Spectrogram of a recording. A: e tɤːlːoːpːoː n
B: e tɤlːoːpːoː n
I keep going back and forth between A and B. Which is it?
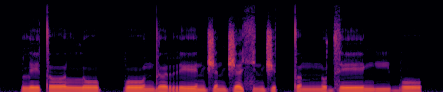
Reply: A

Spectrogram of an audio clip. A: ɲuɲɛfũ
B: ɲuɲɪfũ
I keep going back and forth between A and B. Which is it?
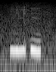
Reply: B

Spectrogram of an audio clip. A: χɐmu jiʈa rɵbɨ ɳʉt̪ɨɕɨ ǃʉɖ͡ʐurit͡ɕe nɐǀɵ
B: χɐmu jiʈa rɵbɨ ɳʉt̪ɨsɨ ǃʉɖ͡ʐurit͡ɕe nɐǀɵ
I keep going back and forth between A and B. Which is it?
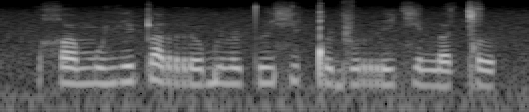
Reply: A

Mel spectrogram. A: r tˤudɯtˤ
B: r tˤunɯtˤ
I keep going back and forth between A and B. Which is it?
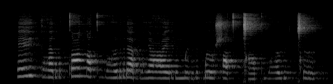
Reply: B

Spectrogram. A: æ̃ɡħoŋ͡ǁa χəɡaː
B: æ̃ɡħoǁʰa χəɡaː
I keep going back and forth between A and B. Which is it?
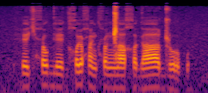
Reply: A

